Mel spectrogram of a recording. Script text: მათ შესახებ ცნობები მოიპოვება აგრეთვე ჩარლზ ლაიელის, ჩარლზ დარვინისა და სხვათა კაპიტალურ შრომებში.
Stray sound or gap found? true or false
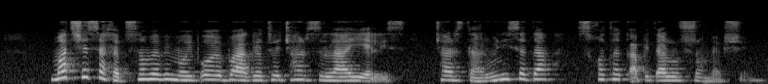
false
